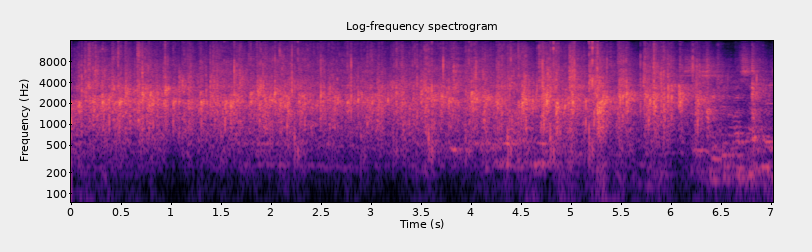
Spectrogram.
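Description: An audience applauds a group of final-year high school students and their teachers, steady dense clapping filling the room throughout with a murmur of voices mixed in.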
